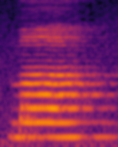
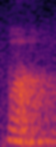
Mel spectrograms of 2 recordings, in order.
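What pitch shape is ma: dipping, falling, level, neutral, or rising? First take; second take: level; neutral. First: The pitch stays high and level. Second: The syllable is short and toneless. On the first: "The first tone, or the high tone, remains the same" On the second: "The fifth tone has no pitch"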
